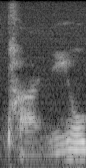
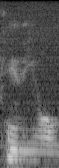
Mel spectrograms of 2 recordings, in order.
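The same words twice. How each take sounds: First: The first syllable sounds like 'pine'. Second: The first syllable does not sound like 'pine'. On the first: "I was taught to pronounce this pineal gland because of its resemblance to a pine cone" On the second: "some people call it the pineal gland"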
